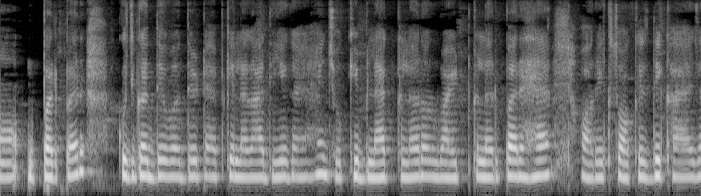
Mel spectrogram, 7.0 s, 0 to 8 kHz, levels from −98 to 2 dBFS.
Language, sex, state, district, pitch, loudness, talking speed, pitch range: Hindi, female, Haryana, Charkhi Dadri, 195 Hz, -21 LUFS, 220 wpm, 190-205 Hz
